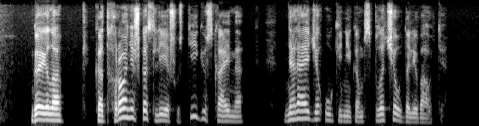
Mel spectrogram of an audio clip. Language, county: Lithuanian, Klaipėda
